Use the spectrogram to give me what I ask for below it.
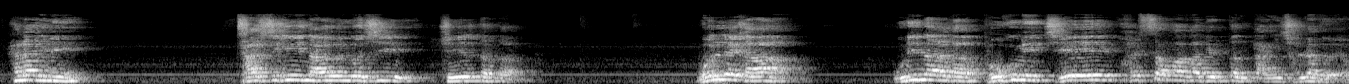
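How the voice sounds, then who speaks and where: Captured from a distance in an echoey church hall with faint noise, a man preaches a sermon in a conversational manner, asking rhetorical questions. His voice is high with a darkish tone.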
